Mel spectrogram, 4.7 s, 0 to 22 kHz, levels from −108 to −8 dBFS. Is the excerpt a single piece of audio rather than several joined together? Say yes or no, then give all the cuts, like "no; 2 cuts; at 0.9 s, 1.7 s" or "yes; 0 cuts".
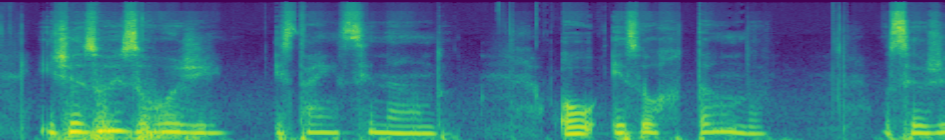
yes; 0 cuts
